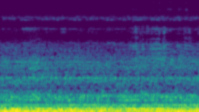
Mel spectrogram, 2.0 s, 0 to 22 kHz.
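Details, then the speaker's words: 2006 Honda CR-V, about 152,000 miles, strong engine, catalytic converter stolen years ago: steady low idle with faint buzzy rattle on top, constant; owner says exhaust sounds bad, rattle not yet diagnosed. "I'm just kind of perplexed because it's got 152 pounds but it's it sounds like crap right now that rattle it's right I need to have it looked at"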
